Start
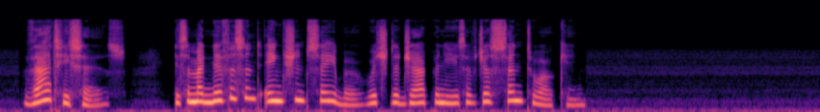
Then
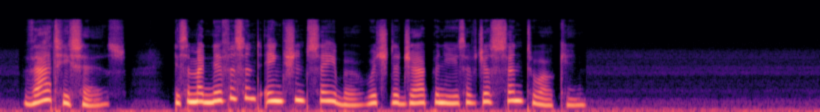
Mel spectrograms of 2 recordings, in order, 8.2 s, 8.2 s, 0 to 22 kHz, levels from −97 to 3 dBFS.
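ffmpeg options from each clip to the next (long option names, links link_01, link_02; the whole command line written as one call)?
ffmpeg -i in.wav -filter_complex "[0:a]bass=frequency=250:gain=9,treble=frequency=4000:gain=-2,asplit=2[link_01][link_02];[link_02]alimiter=limit=-13.5dB:level=0:latency=1:release=274,volume=-3dB[link_03];[link_01][link_03]amix=inputs=2:normalize=0" out.wav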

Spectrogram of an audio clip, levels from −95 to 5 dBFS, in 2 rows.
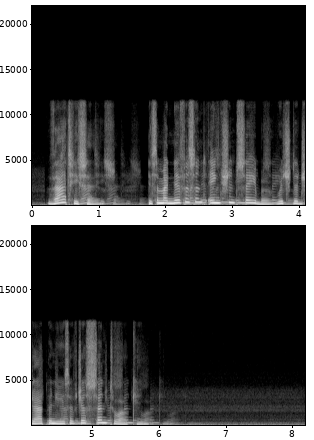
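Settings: ffmpeg -i in.wav -filter_complex "[0:a]equalizer=frequency=93:width=1.5:gain=5,asplit=2[link_01][link_02];[link_02]adelay=392,lowpass=frequency=3700:poles=1,volume=-18.5dB,asplit=2[link_03][link_04];[link_04]adelay=392,lowpass=frequency=3700:poles=1,volume=0.25[link_05];[link_01][link_03][link_05]amix=inputs=3:normalize=0,volume=1dB" out.wav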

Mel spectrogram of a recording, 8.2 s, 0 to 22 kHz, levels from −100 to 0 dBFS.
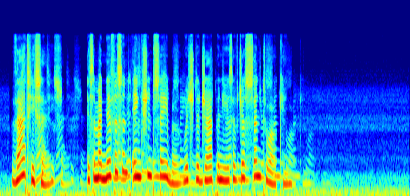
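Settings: ffmpeg -i in.wav -af anull out.wav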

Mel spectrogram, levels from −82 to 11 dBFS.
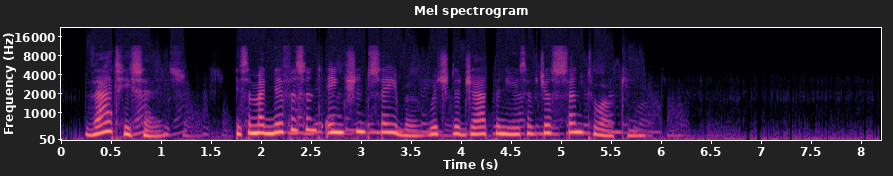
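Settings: ffmpeg -i in.wav -af "acrusher=bits=6:mix=0:aa=0.5" out.wav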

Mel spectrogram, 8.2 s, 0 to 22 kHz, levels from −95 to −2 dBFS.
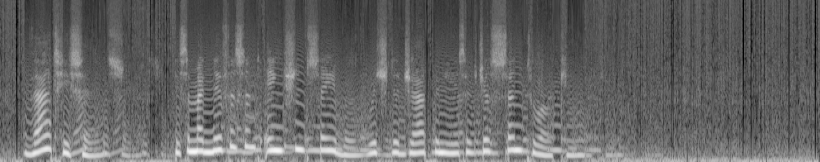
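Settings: ffmpeg -i in.wav -af "aeval=exprs='val(0)+0.5*0.075*sgn(val(0))':channel_layout=same,volume=-3dB" out.wav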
